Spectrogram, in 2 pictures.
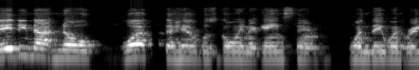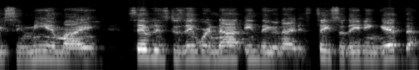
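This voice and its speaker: Speaking with an American accent, a woman keeps a moderate pace with hardly any pauses. Her medium-pitched delivery is monotone and flat. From Dominican Republic, then Virginia. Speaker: panel host, educator. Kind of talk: live panel discussion. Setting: video call.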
